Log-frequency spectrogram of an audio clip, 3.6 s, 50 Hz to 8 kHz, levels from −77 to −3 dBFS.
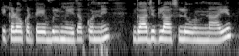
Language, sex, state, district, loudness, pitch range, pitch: Telugu, female, Telangana, Mahabubabad, -15 LUFS, 225-235 Hz, 230 Hz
